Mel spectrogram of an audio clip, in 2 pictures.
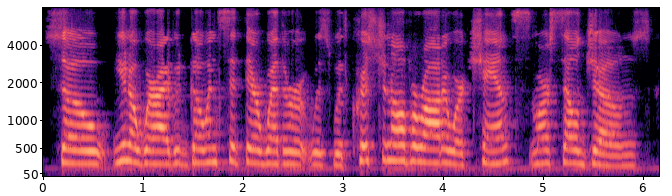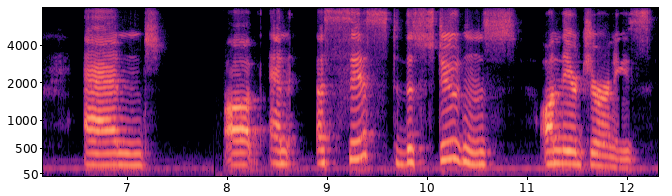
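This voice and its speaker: A woman in her fifties, a resident psychic on a college radio show, speaking slowly and earnestly in a heartfelt, rambling farewell chat. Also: fairly high pitch, fairly bright tone, dull audio. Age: 50s. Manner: slow, earnest, emotional and rambling.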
